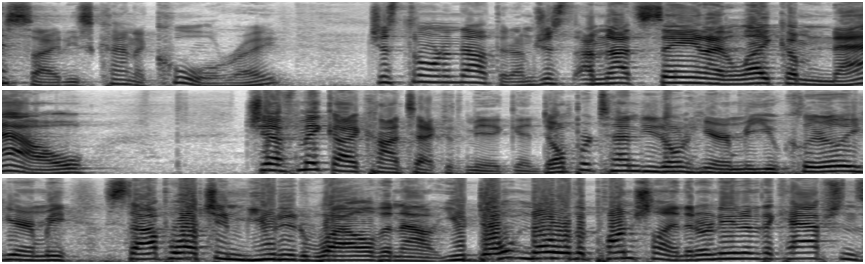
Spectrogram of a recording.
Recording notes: Live at the Looking Glass Lounge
